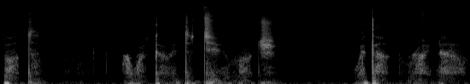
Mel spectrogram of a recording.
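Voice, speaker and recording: Slow whispering man, ASMR host. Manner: soft whisper with frequent ums and uhs. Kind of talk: whispered ASMR trivia narration. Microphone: close sensitive mic.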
